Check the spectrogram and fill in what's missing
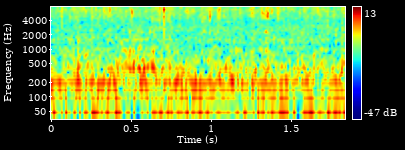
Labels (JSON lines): {"label": "anthrophony, boat engine", "recorder": "SoundTrap 300"}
